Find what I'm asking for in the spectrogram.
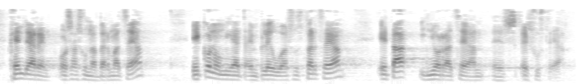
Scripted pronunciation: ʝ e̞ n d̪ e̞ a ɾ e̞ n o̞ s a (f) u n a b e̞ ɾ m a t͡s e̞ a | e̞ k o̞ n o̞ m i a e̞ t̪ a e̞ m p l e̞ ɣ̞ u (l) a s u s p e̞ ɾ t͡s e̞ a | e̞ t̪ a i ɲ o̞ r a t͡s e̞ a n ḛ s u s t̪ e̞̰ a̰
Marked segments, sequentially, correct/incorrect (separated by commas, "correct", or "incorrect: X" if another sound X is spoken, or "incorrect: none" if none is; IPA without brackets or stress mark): incorrect: s, incorrect: none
